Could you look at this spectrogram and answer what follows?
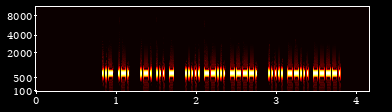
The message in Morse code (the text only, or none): UR RST 579 579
